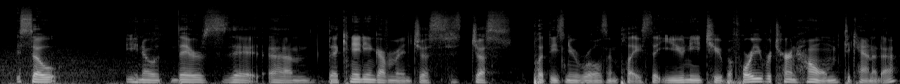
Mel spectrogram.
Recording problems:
train or aircraft noise; faint; throughout; 30 dB below the speech

